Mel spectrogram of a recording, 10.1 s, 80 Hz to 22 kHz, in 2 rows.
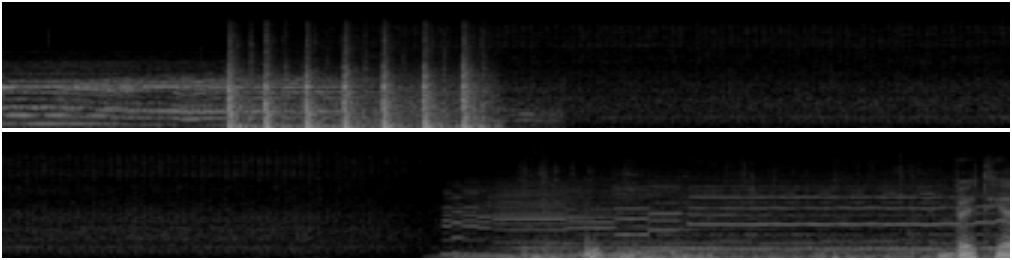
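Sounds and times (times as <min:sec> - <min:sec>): hand knocking on metal door: 0:01.2 - 0:02.5.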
